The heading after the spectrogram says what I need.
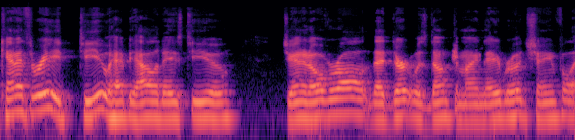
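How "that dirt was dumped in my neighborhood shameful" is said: ordinary talk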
